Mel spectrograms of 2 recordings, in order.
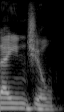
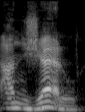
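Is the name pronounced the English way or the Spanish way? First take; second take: English; Spanish. First: The name is said with English sounds. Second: The name is said with Spanish sounds. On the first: The speaker calls it wrong. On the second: The speaker calls it right.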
